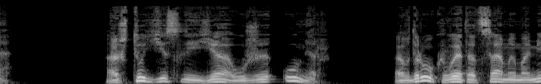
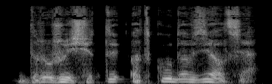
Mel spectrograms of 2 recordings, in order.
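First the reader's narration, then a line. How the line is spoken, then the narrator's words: Hoarse rasp. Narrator (Russian): прохрипел я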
